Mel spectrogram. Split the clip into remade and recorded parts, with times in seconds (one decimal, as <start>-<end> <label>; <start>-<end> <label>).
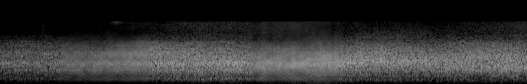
0.0-0.6 recorded; 0.6-1.5 remade; 1.5-2.5 recorded; 2.5-3.4 remade; 3.4-5.3 recorded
